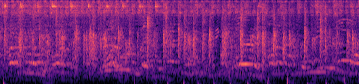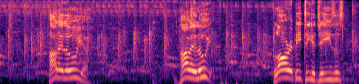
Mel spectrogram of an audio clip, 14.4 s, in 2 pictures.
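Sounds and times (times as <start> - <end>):
hand clapping: 0.0 - 14.3
foot stomping: 2.9 - 7.0
speech: 8.2 - 9.1, 10.8 - 11.5, 12.6 - 14.2.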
